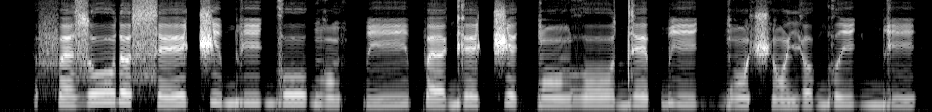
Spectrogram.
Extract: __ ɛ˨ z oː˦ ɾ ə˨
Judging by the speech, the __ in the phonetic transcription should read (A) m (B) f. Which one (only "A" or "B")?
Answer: B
